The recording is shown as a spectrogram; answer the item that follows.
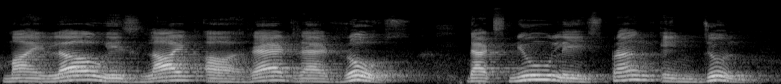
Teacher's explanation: so you can say it's a rising rhythm from down you go up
